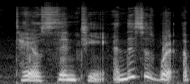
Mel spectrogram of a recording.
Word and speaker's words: teosinte: it says teh oh these capital letters tell me what part what syllable to emphasize sin T tayo sin T so I know I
